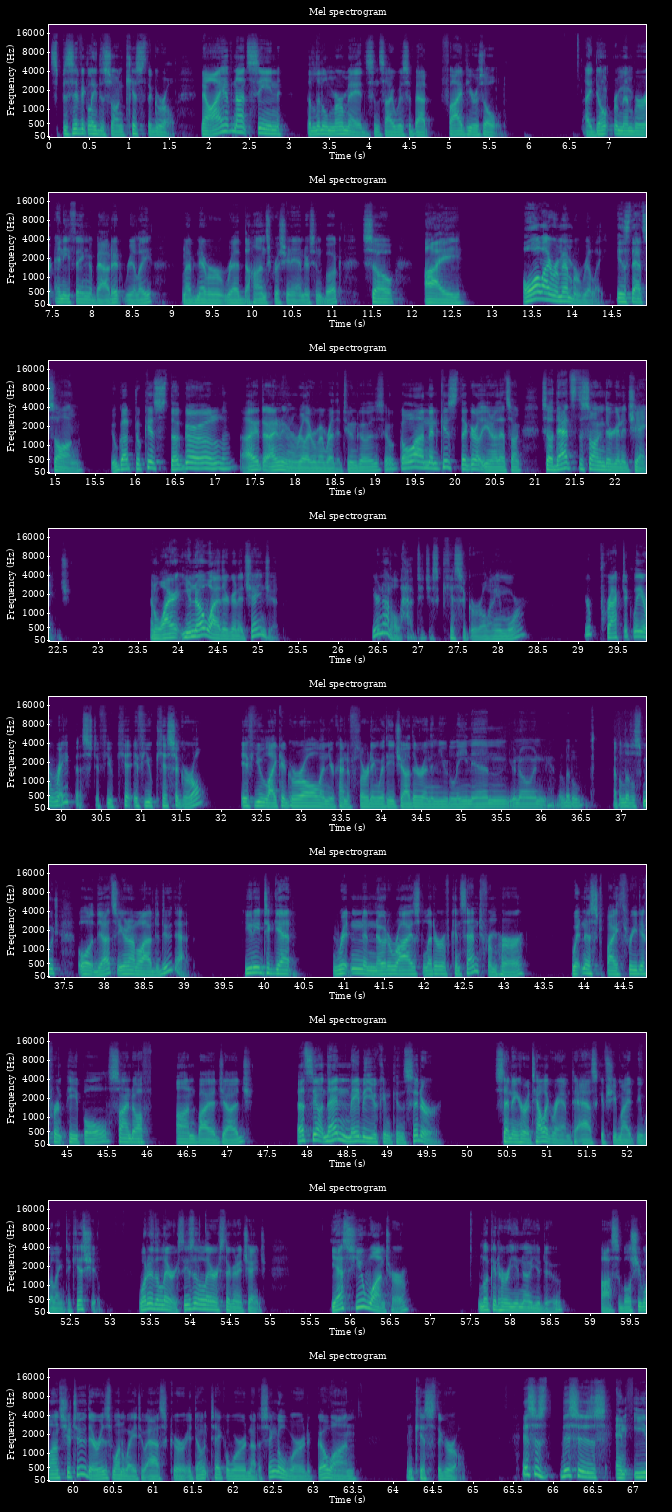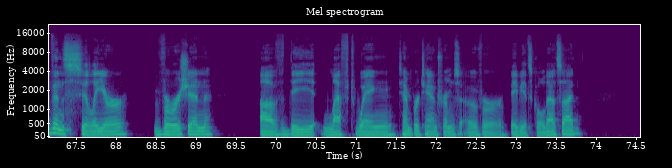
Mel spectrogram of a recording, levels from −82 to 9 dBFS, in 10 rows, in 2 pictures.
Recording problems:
none

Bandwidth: 15.5 kHz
